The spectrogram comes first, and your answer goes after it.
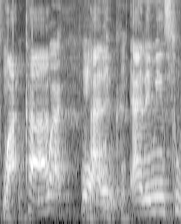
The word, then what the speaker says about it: Waka: know what coming cause i was i was mispronouncing it he was explaining to me that it's waka yeah and it means to walk yeah now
